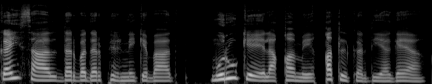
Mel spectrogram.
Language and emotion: Urdu, neutral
